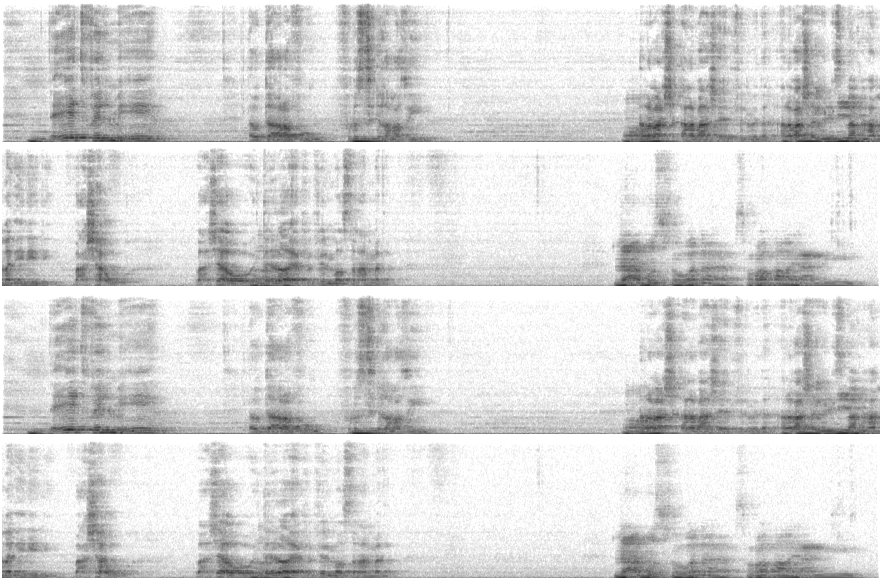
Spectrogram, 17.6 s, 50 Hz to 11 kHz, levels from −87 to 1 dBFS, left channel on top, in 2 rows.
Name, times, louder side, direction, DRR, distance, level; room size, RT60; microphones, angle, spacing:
voice 1, 0.0-10.4 10.7-13.3, left 1 dB, 35° left, 4.8 m, -31 dB
voice 2, 6.2-6.6 7.8-8.7 11.3-11.7 14.9-17.4, left 1 dB, 5° left, 2.9 m, -24 dB
22.0 x 10.0 x 3.4 m
head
